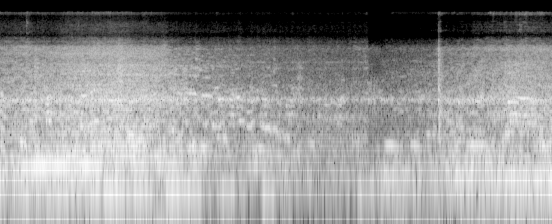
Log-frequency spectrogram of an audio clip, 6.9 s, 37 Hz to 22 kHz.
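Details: Vespa Zip 100cc two-stroke scooter that had been cutting out suddenly, after repair: small engine buzzing evenly, rising and falling as it's blipped, no stumbling; now runs cleanly.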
